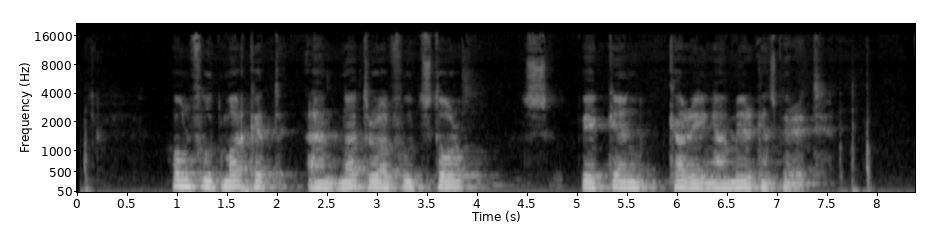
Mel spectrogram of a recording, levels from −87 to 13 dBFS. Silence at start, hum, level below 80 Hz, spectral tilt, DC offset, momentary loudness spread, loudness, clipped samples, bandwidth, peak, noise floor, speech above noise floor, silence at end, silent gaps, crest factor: 0.05 s; none; -42 dBFS; -8.5 dB/octave; under 0.1%; 18 LU; -18 LUFS; under 0.1%; 17 kHz; -4 dBFS; -56 dBFS; 39 dB; 0.45 s; none; 16 dB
